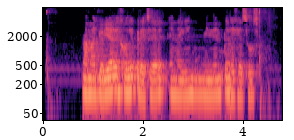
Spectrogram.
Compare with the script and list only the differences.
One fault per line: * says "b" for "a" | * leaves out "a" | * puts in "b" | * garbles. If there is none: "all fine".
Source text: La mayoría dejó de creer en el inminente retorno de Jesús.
* leaves out "retorno"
